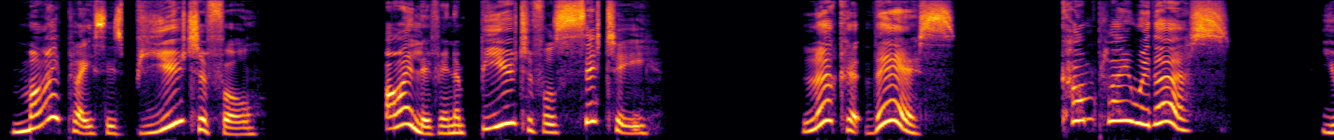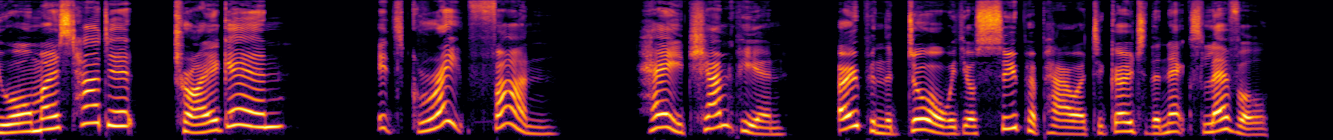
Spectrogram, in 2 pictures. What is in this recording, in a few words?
GB fem children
